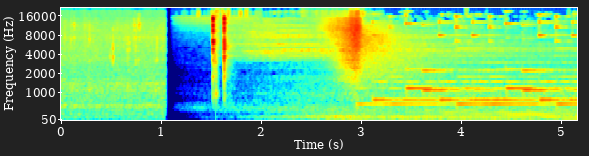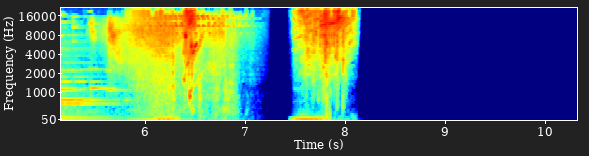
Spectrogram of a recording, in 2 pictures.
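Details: Soft music and clicking sounds with short bursts of noise and silent gaps, without any animal calls.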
